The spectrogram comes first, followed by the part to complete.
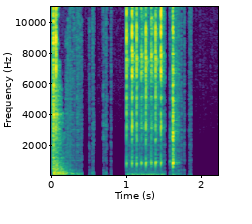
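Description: Faint handling noises at a computer desk: a knock right at the start, then about a second in a fast run of sharp clicks lasting about half a second, with a few single clicks between.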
